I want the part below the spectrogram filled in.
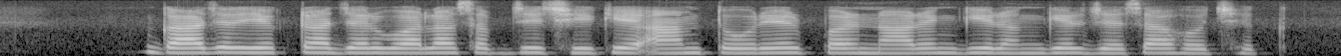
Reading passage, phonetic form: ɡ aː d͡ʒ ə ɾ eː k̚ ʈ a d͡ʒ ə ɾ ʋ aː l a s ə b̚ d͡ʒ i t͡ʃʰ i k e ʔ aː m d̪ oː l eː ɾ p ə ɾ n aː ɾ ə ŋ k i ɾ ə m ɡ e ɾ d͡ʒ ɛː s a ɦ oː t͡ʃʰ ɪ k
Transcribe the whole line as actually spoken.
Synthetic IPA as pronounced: ɡ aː d͡ʒ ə ɾ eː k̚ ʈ a d͡ʒ ə ɾ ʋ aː l a s ə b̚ d͡ʒ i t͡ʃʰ i k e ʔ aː m t̪ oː ɾ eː ɾ p ə ɾ n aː ɾ ə ŋ ɡ i ɾ ə ŋ ɡ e ɾ d͡ʒ ɛː s a ɦ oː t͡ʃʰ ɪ k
